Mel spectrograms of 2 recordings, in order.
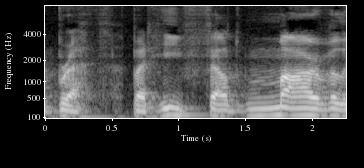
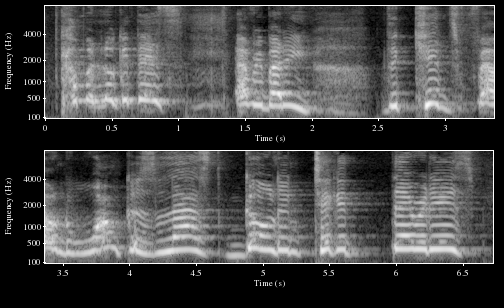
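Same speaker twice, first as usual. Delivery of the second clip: excited shouting; 5 dB louder than usual. A narrator's reading. Shopkeeper shouting joyfully.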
